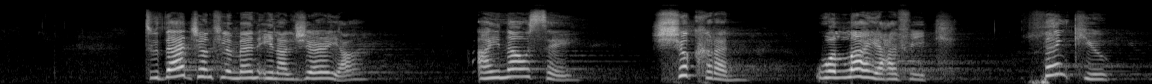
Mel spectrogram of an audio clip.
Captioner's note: non-english speech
